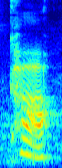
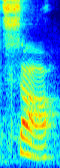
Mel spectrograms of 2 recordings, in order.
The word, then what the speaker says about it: ça: For example, principi, princes, and principi, principles, are pronounced different, with different stress, and in French, ça is not pronounced ca, but ça because of the cedilla.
